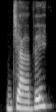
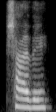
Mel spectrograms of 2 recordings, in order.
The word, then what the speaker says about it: llave: Então, hoje, nas minhas aulas, eu pronuncio assim, ó, llamar, llave. Ou outra palavra como exemplo, llorar. Llamar, llave, llorar. Se você for para Buenos Aires ou para o Uruguai, você vai ouvir a pronúncia diferente. Você vai ouvir assim, ó, chamar, chave, chorar.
